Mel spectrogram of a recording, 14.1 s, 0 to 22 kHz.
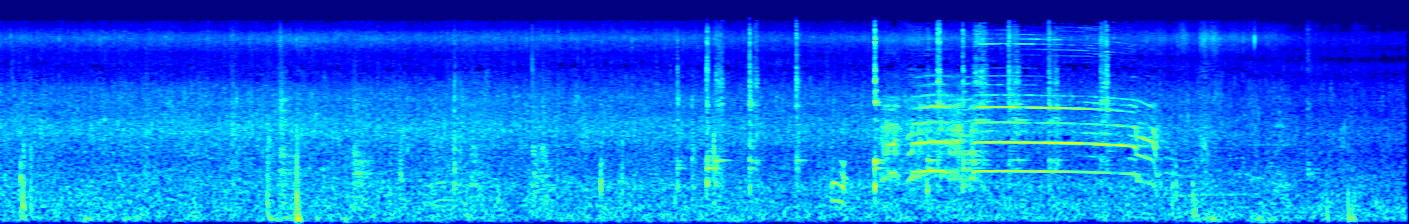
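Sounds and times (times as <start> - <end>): background hiss: 0.0 - 14.0
rooster crowing: 8.8 - 11.8.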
